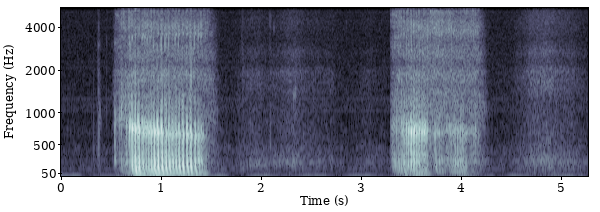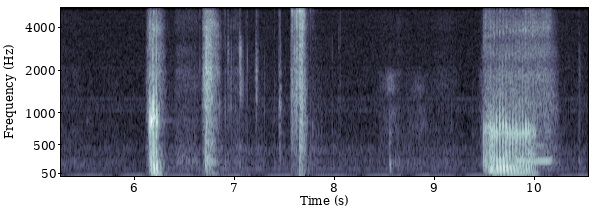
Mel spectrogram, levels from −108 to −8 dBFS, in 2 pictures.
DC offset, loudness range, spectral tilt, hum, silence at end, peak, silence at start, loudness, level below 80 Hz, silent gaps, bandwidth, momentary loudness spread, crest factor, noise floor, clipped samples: under 0.1%; 7 LU; -6.5 dB/octave; none; 0.35 s; -6 dBFS; 0.55 s; -28 LUFS; -46 dBFS; none; 5.4 kHz; 22 LU; 26 dB; -69 dBFS; under 0.1%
